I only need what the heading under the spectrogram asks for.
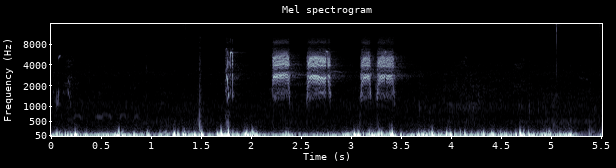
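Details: Black francolin (kala teetar) call outdoors: a brief sharp note, then a run of four harsh, grating bursts, heard over steady low wind or handling noise.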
